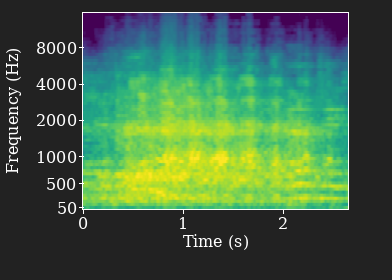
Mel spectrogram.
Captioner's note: audience laughs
